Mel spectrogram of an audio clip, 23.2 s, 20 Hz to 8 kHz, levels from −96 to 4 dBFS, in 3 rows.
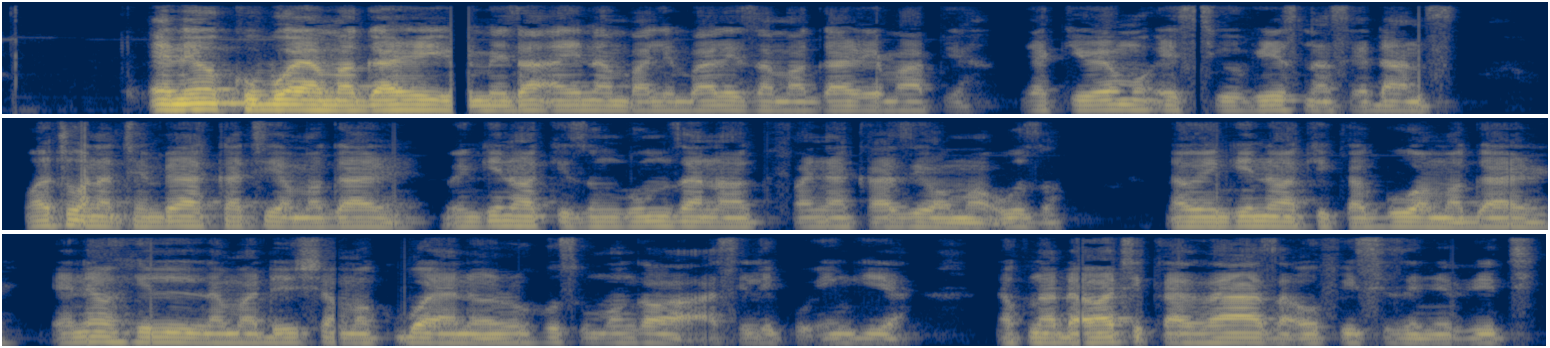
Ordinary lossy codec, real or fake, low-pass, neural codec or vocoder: MP3, 48 kbps; real; 7.2 kHz; none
